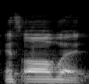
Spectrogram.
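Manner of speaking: real laughter while trying an accent; giggling at his own failed accent attempt; laughing through it. Real, not acted. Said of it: "I can't even do it".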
